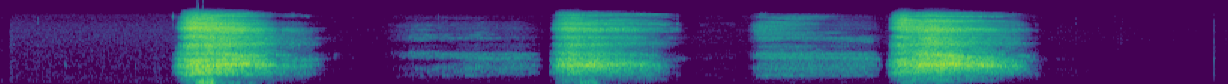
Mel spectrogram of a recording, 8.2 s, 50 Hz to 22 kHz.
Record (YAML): exhalation_length: 8.2 s
exhalation_amplitude: 28374
exhalation_signal_mean_std_ratio: 0.37
survey_phase: beta (2021-08-13 to 2022-03-07)
age: 65+
gender: Male
wearing_mask: 'No'
symptom_runny_or_blocked_nose: true
symptom_fatigue: true
symptom_headache: true
symptom_onset: 3 days
smoker_status: Never smoked
respiratory_condition_asthma: false
respiratory_condition_other: false
recruitment_source: Test and Trace
submission_delay: 2 days
covid_test_result: Positive
covid_test_method: RT-qPCR
covid_ct_value: 27.6
covid_ct_gene: N gene
covid_ct_mean: 27.7
covid_viral_load: 850 copies/ml
covid_viral_load_category: Minimal viral load (< 10K copies/ml)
